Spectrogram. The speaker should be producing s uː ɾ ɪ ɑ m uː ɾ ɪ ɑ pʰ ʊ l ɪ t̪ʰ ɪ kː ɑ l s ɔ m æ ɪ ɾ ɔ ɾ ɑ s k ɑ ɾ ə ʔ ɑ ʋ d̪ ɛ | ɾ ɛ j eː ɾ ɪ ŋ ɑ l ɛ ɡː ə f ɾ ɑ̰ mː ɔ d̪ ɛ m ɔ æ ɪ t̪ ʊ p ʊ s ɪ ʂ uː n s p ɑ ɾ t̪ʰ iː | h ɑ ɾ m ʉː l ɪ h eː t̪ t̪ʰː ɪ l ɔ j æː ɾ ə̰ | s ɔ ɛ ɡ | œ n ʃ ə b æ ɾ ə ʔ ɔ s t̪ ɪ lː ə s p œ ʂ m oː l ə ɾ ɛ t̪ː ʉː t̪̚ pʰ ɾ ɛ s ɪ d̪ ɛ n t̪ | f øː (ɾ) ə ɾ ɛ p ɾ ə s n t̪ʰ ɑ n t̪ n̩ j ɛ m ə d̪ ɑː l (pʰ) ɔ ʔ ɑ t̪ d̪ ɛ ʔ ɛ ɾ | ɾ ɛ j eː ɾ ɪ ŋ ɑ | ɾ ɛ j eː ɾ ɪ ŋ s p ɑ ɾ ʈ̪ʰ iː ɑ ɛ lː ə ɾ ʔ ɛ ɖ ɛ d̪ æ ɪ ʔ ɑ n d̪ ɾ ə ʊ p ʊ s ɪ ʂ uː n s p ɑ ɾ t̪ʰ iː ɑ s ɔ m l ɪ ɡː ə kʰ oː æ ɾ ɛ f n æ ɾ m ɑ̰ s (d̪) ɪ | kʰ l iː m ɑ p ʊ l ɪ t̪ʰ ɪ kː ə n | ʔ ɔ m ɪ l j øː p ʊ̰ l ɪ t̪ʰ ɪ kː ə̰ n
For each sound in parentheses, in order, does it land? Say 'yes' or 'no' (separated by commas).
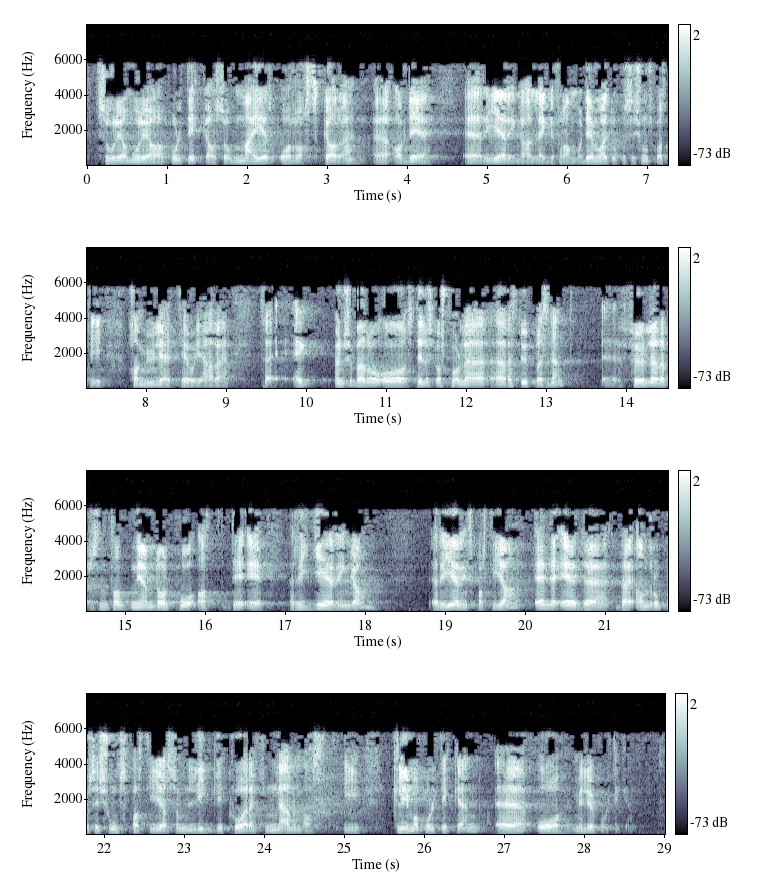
no, yes, no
